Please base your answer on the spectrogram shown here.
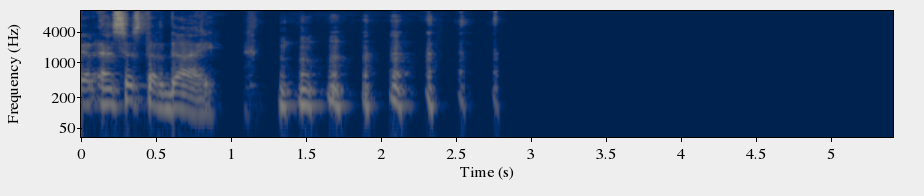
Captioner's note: ketawa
